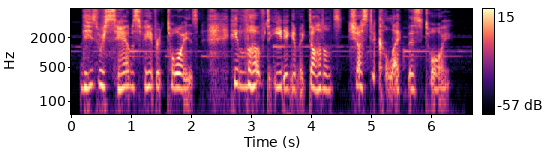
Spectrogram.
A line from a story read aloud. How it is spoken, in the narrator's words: Sam's mom, she said in a sobbing voice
